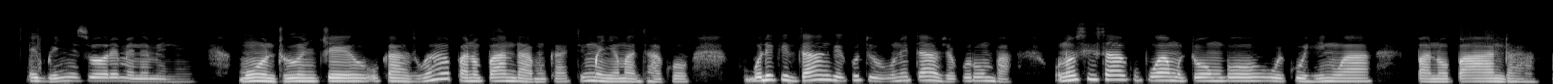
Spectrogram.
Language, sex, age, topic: Ndau, male, 50+, health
